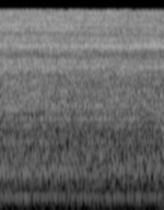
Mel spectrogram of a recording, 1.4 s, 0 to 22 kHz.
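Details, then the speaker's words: Steady hissing rush of air with faint tonal hum as an Air Techniques M5B portable dental air compressor, after reaching 80 PSI, vents back through its air dryer to regenerate it, before restarting at 60 PSI. "80 it's venting back through the air dryer to"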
